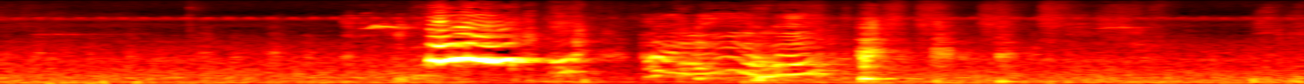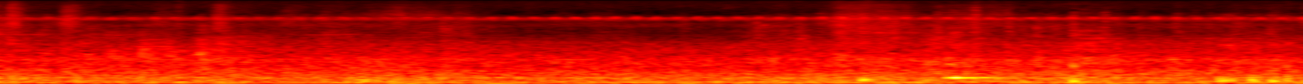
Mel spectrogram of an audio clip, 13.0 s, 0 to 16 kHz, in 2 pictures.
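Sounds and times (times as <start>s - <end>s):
dog crying and whining: 1.8s - 4.5s.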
